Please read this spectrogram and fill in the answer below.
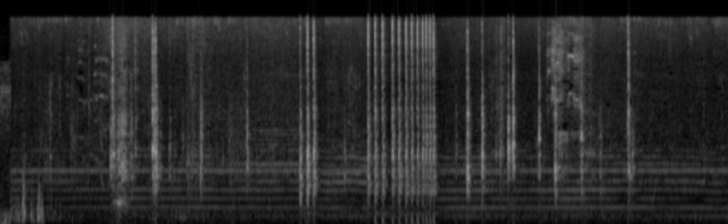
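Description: Claw hammer striking nails into a wooden deck plank: scattered single knocks, with a quick run of light taps about four seconds in, over a faint steady hum.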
